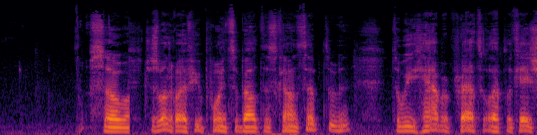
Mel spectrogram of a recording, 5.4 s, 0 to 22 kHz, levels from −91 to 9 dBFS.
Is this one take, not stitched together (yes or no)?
no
